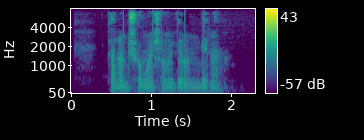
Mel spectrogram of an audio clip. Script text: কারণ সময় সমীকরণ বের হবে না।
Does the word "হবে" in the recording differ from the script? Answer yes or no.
yes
